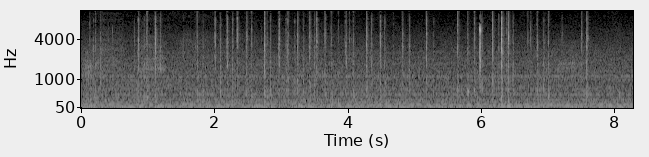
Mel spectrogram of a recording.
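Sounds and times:
typing on a computer keyboard: 0.1s - 7.7s.

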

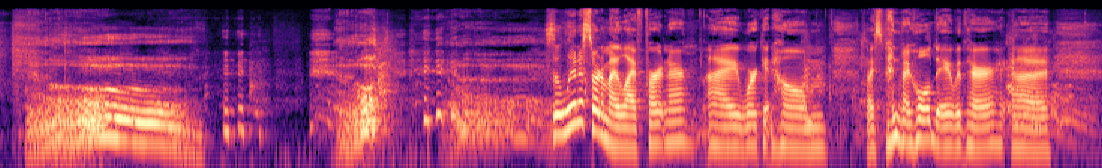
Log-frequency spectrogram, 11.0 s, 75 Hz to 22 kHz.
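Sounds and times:
speech: 0.2s - 0.9s, 2.2s - 3.6s, 5.5s - 10.8s
90-pound Border Collie Great Pyrenees mix dog grumbling at home in Brooklyn: 0.2s - 2.2s, 3.3s - 5.7s.

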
